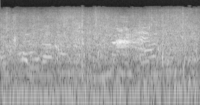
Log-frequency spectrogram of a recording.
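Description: Wind noise on the microphone over shallow seawater washing and splashing around the legs of people wading ashore, with scattered voices of people on the beach.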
